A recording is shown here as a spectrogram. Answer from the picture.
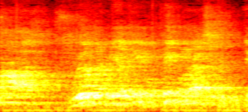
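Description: A man's voice speaking to an audience, sermon-style talk.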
